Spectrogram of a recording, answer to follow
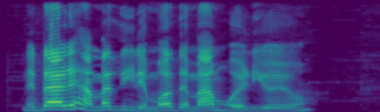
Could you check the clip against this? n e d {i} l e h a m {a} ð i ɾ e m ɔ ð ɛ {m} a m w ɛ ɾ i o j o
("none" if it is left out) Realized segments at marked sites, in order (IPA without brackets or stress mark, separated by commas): a, a, m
